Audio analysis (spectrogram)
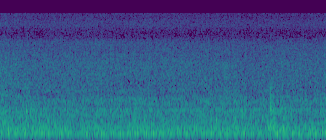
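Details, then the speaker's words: Whirlpool top-load washer, normal cycle with a heavy load of jeans and towels, final spin after final rinse: steady even rushing hum at full speed, no knocks, rubbing or wobble thumps; normal spin cycle. "spinning full blast. Well, you can see it's spinning nice and fast."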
